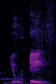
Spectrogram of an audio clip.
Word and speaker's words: ब्यूटेन: क्या बनता है ब्यूट ब्यूट स्पेलिंग बट है लेकिन साउंडिंग हमें ब्यूट करनी होगी ब्यूट ब्यूट सफिक्स लगेगा ए यानी क्या बनेगा नाम इसका ब्यूटेन ब्यूटेन अब यहां चार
